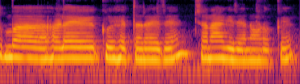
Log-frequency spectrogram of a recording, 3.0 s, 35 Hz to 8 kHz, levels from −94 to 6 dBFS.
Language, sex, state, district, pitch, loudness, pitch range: Kannada, female, Karnataka, Bangalore, 185 Hz, -14 LUFS, 175-190 Hz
